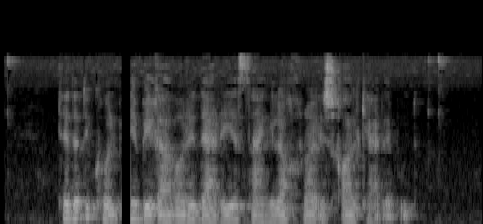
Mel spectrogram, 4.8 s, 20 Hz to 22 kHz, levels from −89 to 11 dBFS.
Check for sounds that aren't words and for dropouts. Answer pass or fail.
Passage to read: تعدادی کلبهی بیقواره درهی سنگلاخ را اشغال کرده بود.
fail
